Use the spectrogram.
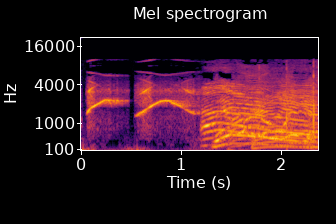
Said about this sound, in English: It took you four times to have a sexist whistle. Very good.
